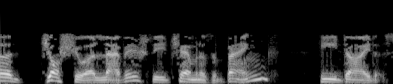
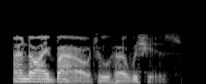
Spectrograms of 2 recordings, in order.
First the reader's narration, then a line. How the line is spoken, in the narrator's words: said Lord Vetinari smoothly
